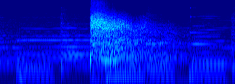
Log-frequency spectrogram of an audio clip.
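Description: Light background music, cut by a sudden sharp cartoon sound effect about a second in that fades away over the next second, marking a makeshift hat being swapped on a character's head.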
